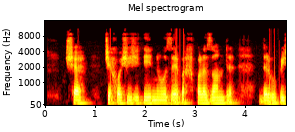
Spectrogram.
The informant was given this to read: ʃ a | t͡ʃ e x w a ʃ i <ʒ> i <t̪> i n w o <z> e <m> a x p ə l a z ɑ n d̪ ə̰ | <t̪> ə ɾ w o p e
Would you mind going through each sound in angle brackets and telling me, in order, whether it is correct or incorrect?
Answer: correct, incorrect, correct, incorrect, incorrect

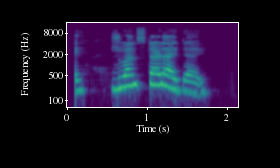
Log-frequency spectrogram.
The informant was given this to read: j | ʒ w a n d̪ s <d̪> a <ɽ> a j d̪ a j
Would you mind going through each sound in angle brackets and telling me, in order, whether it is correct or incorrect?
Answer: incorrect, correct

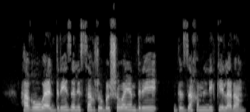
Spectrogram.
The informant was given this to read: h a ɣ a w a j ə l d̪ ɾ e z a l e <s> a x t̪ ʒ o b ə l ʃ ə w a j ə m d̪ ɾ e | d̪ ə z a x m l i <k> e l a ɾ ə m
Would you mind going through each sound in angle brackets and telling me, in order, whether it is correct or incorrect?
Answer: correct, correct

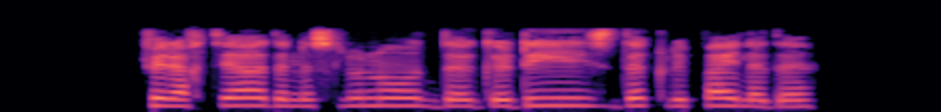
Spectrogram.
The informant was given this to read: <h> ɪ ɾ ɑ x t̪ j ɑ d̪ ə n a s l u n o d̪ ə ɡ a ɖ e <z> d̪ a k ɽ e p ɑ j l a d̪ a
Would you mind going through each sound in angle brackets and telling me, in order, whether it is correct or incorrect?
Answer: incorrect, correct

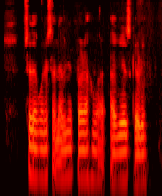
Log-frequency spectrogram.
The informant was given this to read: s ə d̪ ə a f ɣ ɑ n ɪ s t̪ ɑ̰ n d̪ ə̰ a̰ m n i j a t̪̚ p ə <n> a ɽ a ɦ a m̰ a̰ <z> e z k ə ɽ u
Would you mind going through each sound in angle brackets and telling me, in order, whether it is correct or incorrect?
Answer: incorrect, incorrect

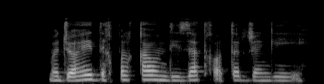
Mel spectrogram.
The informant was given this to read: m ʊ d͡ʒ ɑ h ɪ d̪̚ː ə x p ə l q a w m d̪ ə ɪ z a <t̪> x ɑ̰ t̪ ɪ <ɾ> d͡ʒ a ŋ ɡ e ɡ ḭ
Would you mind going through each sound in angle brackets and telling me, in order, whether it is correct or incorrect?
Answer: correct, correct

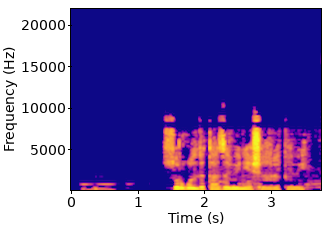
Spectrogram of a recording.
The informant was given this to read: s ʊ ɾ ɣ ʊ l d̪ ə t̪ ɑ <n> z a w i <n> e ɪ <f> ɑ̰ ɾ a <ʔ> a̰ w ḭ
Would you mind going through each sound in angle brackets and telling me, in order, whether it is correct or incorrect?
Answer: incorrect, correct, incorrect, incorrect

